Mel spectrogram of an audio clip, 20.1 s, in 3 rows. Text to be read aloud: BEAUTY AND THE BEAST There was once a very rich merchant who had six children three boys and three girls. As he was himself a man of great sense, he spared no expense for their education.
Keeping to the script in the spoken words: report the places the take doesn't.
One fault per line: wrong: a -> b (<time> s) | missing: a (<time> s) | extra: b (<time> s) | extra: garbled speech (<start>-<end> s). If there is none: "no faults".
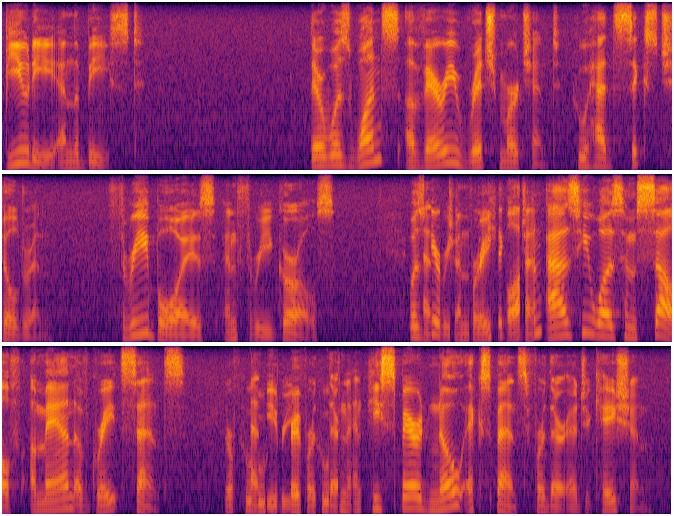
extra: garbled speech (10.8-12.1 s)
extra: garbled speech (15.6-17.0 s)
